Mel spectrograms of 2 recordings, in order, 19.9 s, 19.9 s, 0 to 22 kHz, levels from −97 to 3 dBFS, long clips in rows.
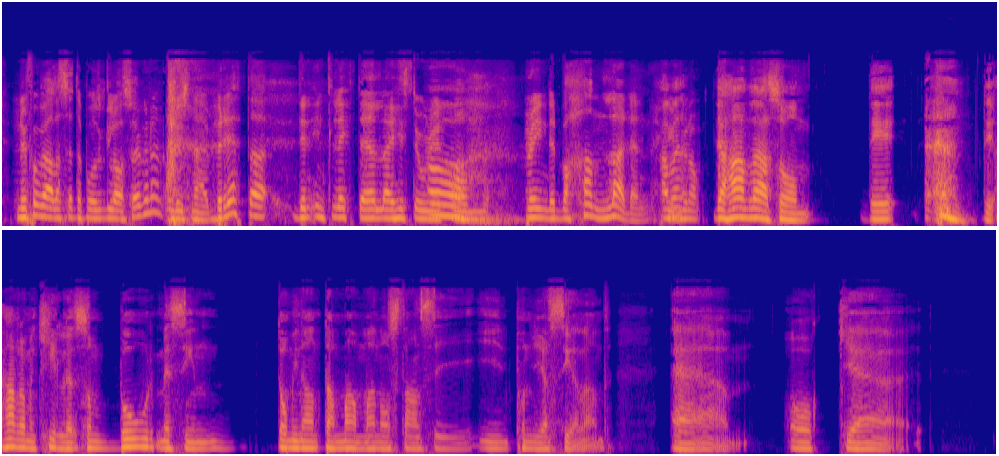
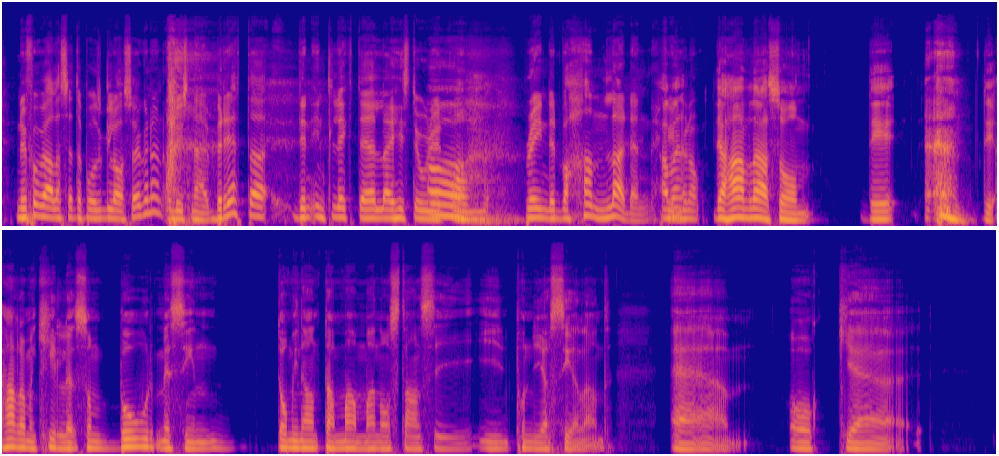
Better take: second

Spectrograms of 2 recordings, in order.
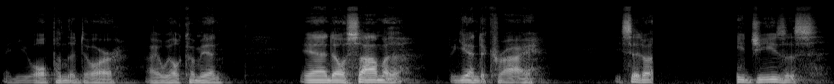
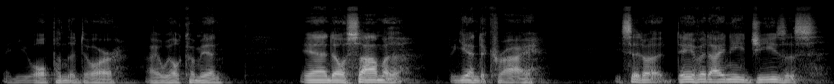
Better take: second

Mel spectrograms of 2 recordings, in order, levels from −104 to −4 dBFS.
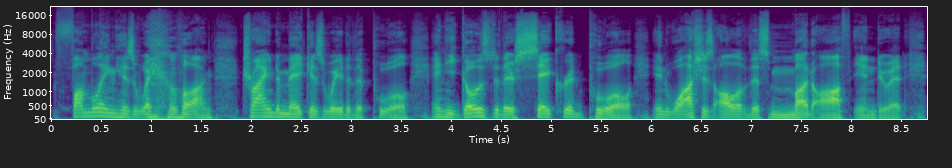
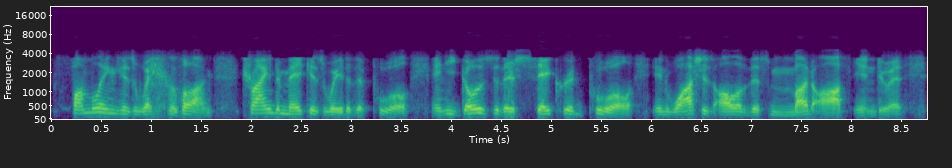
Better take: first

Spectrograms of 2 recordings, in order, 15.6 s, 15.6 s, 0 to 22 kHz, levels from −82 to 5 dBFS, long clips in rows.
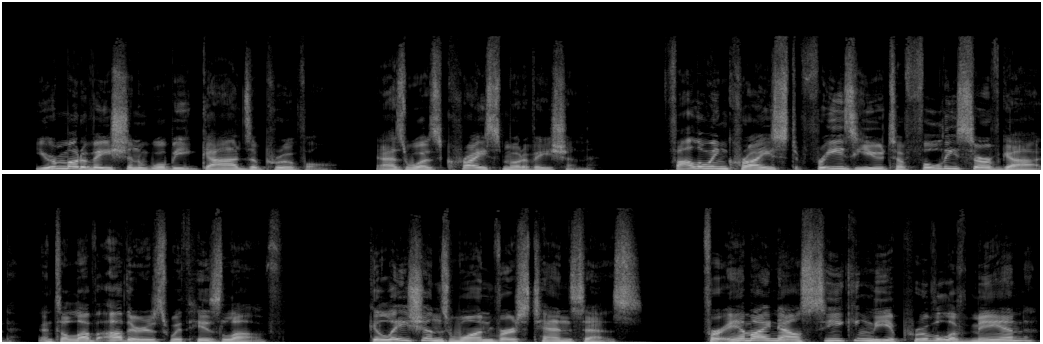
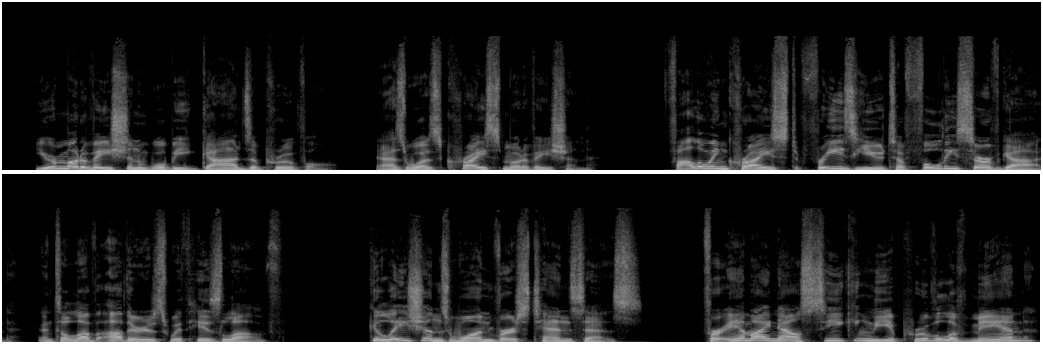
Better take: neither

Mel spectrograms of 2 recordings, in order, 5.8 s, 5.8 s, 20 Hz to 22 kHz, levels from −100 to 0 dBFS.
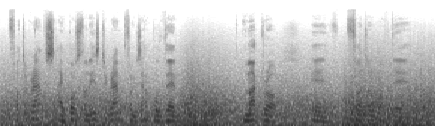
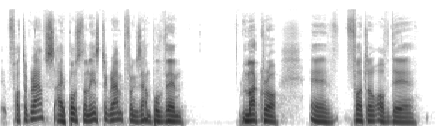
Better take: second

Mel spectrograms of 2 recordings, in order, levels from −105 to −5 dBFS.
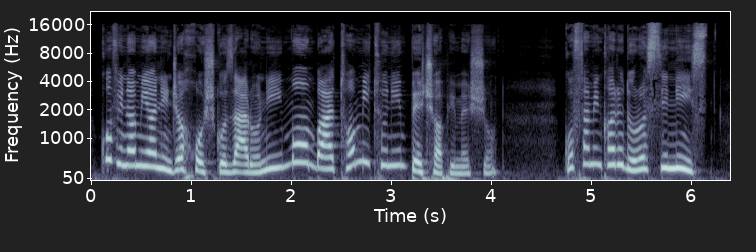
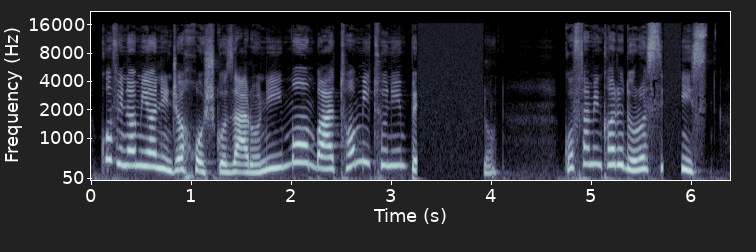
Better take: first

